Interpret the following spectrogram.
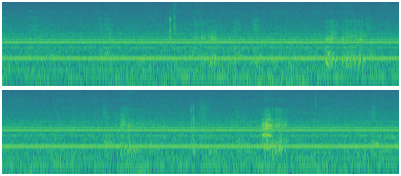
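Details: Steady electrical hum fills an indoor room, with a few soft knocks and brief faint voices scattered through it and no animal calls.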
